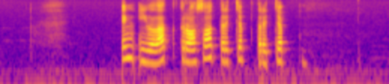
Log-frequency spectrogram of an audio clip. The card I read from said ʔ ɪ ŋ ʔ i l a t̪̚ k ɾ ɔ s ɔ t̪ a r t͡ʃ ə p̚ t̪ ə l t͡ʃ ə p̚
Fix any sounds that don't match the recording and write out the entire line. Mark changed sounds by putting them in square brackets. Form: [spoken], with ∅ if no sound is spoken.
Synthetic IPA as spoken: ʔ ɪ ŋ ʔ i l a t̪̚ k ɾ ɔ s ɔ t̪ [ə] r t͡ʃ ə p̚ t̪ ə [r] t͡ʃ ə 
